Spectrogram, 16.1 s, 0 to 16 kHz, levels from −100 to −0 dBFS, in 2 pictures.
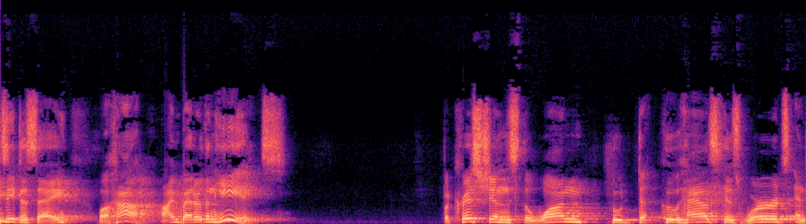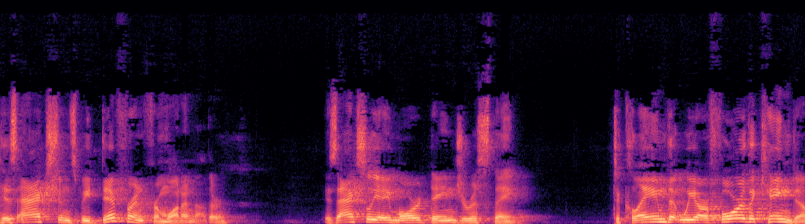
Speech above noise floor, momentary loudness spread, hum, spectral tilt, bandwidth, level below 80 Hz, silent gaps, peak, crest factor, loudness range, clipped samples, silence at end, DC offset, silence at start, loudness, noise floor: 54 dB; 8 LU; none; -4.5 dB/octave; 10 kHz; -52 dBFS; none; -4 dBFS; 14 dB; 3 LU; under 0.1%; 0 s; under 0.1%; 0 s; -16 LUFS; -70 dBFS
